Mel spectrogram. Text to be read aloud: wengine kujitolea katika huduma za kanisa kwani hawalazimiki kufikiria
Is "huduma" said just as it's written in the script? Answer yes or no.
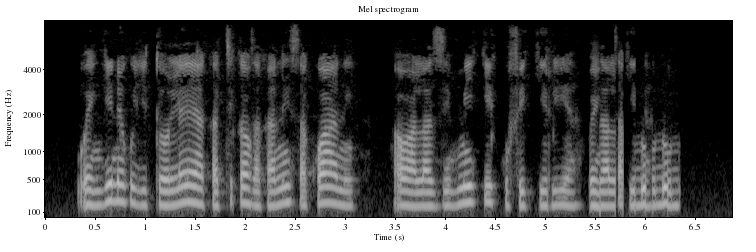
no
